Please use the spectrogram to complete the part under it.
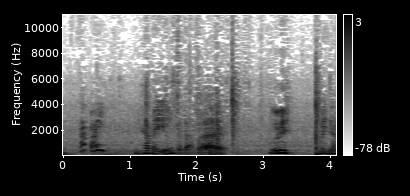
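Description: Cards riffle and flick as a deck is shuffled in hands.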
